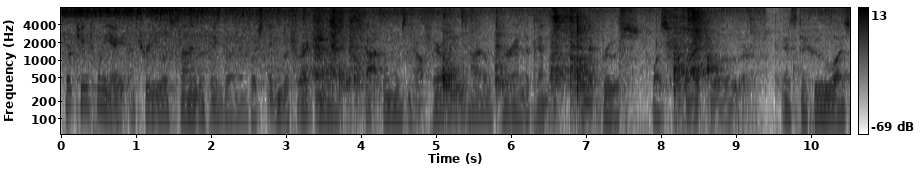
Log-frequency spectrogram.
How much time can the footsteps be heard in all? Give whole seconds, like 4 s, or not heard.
7 s.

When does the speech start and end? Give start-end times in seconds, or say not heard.
0.0-10.4.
